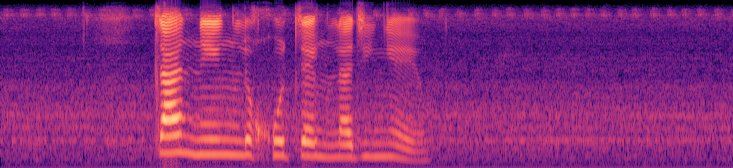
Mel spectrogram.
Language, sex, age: Southern Sotho, female, 23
